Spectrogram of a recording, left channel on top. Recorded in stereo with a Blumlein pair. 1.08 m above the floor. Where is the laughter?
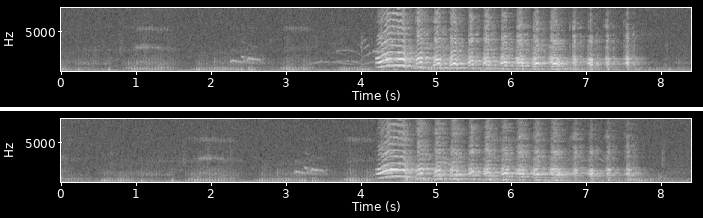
60° left, 7.5 m.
